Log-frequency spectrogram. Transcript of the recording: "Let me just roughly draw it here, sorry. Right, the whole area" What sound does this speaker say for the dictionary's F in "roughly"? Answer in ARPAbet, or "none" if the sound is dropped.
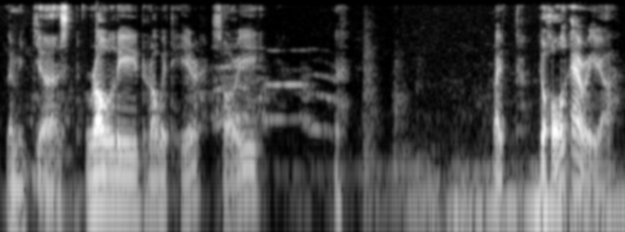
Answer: none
